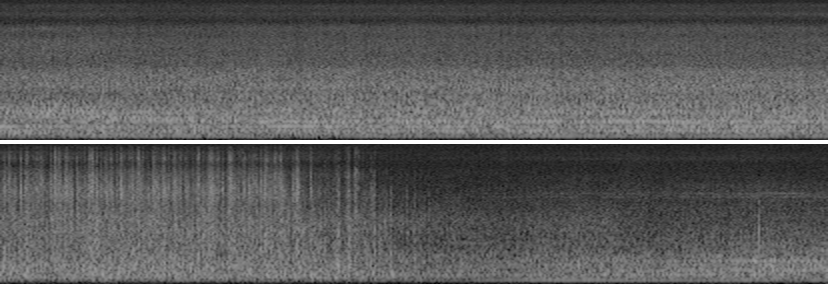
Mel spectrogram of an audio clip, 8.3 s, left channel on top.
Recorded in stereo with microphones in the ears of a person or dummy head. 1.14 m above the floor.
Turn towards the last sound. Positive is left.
No sound to turn to.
